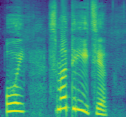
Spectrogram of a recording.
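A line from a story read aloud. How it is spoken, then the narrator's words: Exclaiming. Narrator (Russian): воскликнула Анка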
